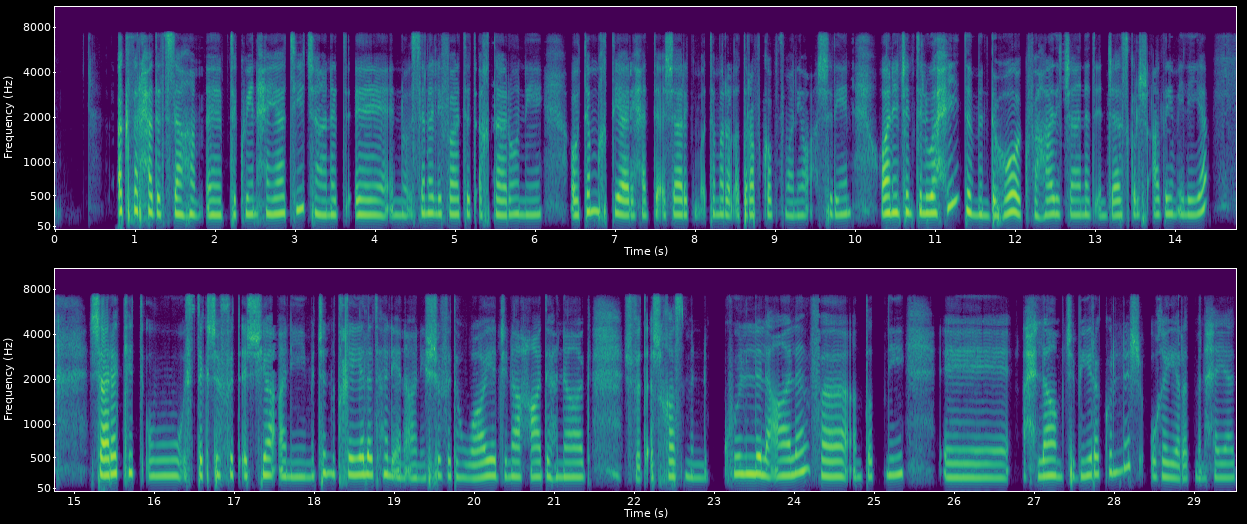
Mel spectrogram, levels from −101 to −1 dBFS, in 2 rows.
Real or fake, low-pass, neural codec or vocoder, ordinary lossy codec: real; 7.2 kHz; none; none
